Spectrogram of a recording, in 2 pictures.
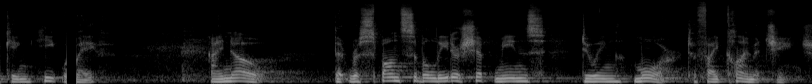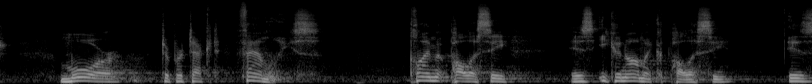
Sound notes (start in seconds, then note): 2.3 speaking French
